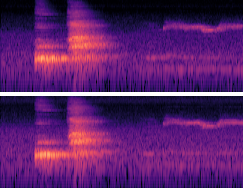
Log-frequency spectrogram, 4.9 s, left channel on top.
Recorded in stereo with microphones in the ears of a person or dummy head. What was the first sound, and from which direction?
A shout, 20° left (ahead or behind).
